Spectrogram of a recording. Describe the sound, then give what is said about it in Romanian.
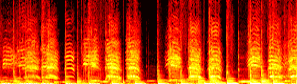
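A large crowd at the Summer Kiss stage in Costinești shouting together in loud, rhythmic chanted bursts, with brief gaps between phrases. “Mamă, mamă, ce gască gălăgioasă! Și gașca asta striga ceva mai devreme. Hai să-i auzim ce striga ei.”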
